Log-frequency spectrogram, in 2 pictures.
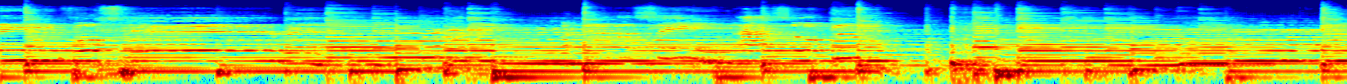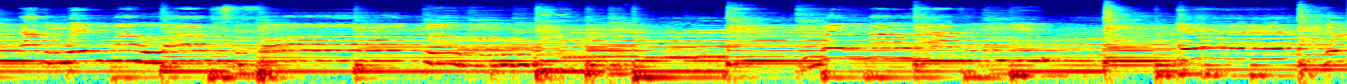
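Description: Live song on three acoustic guitars, strummed and picked together, with a man singing over them. The playing drops away briefly about nine seconds in, then carries on.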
